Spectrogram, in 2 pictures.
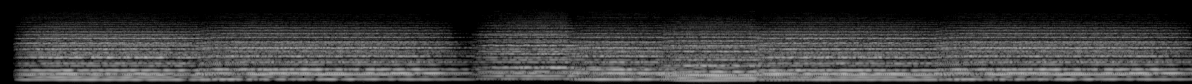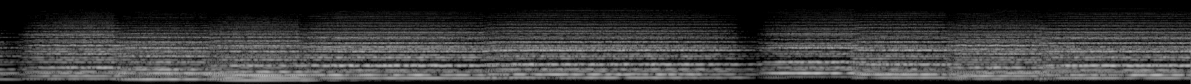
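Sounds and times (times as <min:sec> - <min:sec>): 
strings: 0:00.2 - 0:23.8.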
